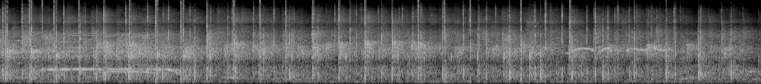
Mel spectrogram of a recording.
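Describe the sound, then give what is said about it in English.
A room full of people applauding an artist, steady dense clapping that keeps going at an even, fairly loud level throughout, with a few faint whoops or whistles mixed in and no speech. “and so I think she, like, this is amazing, and I would like the room to applaud this amazing artist.”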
